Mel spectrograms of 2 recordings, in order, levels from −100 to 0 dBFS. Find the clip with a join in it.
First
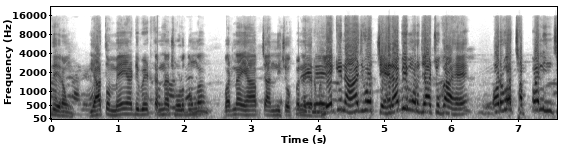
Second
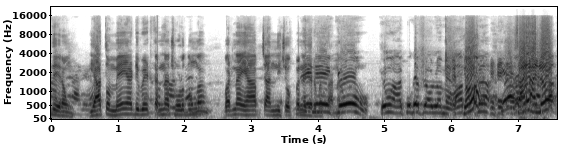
first; 1 cut; at 4.2 s

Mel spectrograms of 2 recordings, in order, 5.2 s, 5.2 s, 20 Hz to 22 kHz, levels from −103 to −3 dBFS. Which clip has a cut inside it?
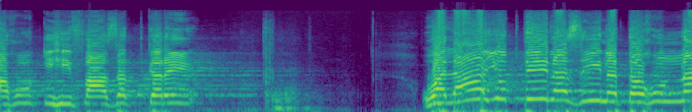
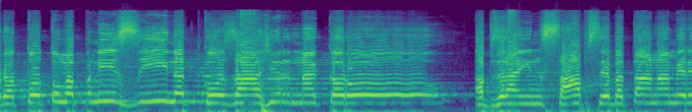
second; 1 cut; at 3.4 s

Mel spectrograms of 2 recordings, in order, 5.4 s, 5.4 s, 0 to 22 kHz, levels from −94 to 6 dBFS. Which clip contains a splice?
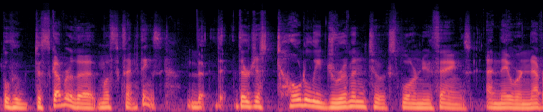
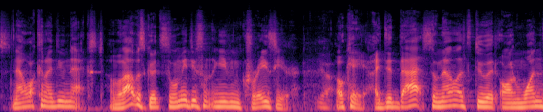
second; 1 cut; at 0.9 s

